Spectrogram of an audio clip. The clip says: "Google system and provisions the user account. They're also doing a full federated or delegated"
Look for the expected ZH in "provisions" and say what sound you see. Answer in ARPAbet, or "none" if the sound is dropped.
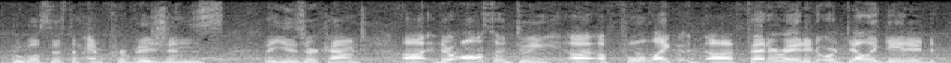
ZH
